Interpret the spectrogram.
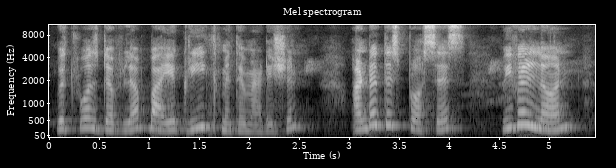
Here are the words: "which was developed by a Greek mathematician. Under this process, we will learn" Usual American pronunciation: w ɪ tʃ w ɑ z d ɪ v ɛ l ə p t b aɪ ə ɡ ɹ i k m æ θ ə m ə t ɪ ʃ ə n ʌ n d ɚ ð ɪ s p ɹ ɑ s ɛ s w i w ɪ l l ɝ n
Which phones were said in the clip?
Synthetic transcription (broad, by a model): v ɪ tʃ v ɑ z d ɪ v ɛ l ə p t b aɪ ə ɡ ɹ i k m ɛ t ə m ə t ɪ ʃ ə n ʌ n d ɚ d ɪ s p ɹ ɑ s ɛ s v i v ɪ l l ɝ n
